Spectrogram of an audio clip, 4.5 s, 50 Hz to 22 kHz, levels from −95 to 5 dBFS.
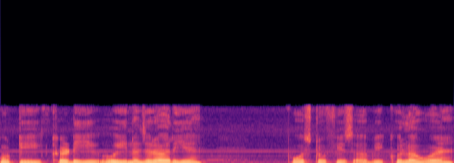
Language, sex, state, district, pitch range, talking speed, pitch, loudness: Hindi, male, Uttar Pradesh, Muzaffarnagar, 185-210 Hz, 170 wpm, 195 Hz, -16 LUFS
